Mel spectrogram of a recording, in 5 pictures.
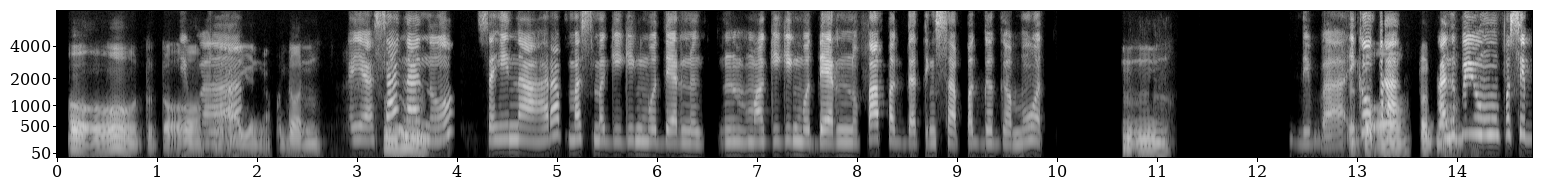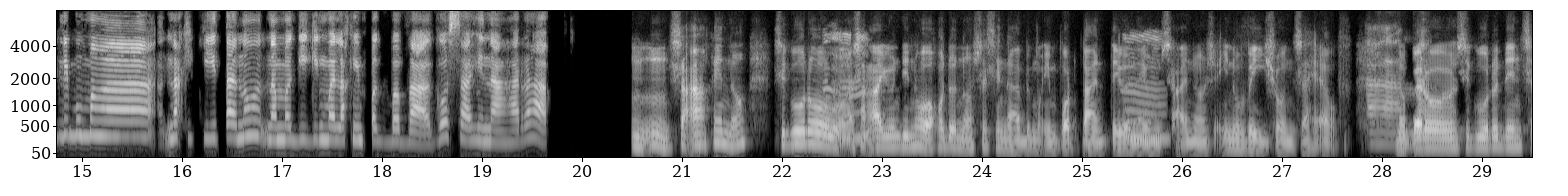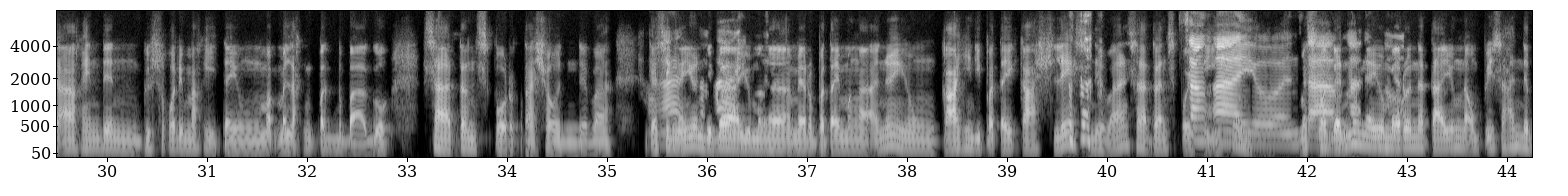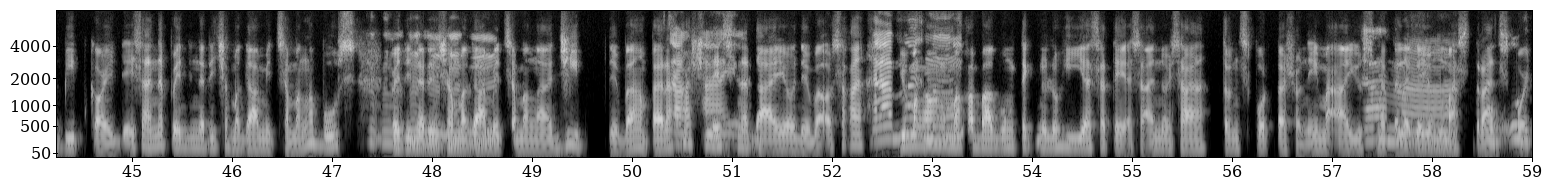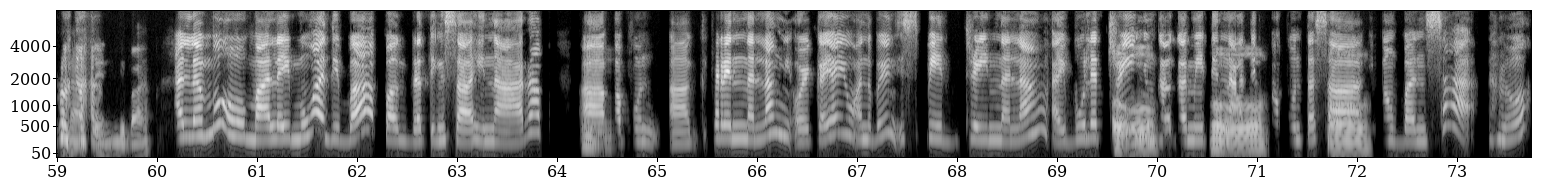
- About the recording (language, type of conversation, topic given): Filipino, unstructured, Ano ang pinaka-kamangha-manghang imbensyong pangteknolohiya para sa’yo?
- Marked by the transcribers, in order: static; mechanical hum; chuckle; laugh; tapping; distorted speech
